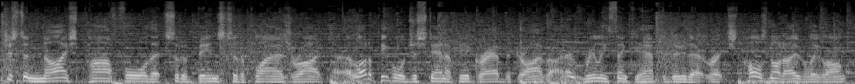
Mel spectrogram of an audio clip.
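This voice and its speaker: A man's voice: mid-range voice, brisk, hardly any pauses, music in the background, natural voice. A man acting as an easygoing golf analyst, giving conversational, explanatory commentary.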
